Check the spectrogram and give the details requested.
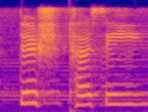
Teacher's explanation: ಇಲ್ಲಿ ಟ ಬೇಡ ಠ ಮಹಾಪ್ರಾಣ ರಸ್ವ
